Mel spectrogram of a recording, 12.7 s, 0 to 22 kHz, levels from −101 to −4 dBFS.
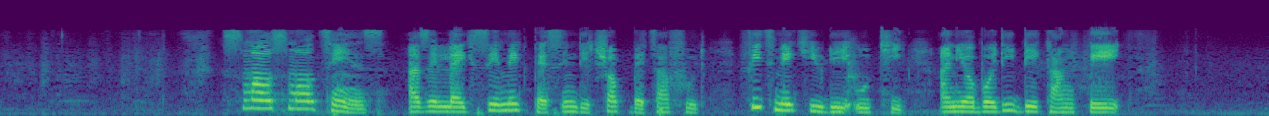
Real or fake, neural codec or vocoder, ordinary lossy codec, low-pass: fake; vocoder, 24 kHz, 100 mel bands, Vocos; AAC, 24 kbps; 10.8 kHz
